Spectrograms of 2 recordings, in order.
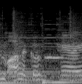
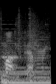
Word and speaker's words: Montgomery: by LM Gummer II I know I pronounced it Monica Perry in the last bookshelf tour video it's Montgomery I'm sorry again I do the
